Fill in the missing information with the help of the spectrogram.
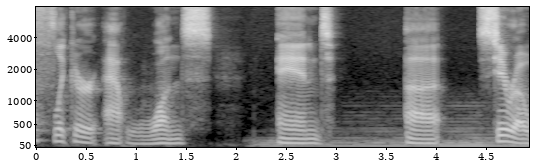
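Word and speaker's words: Ciro: And, uh, zero, which is C I R O, just to kind of get that out there. Uh I know I don't I pronounce it like zero probably.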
